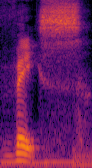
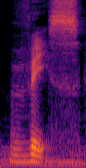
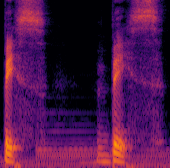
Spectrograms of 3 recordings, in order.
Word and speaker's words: vase: So normally we want to say vase, right? Vase. But again, if you're pronouncing the V as a B, you might be saying base, right?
